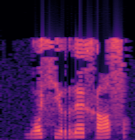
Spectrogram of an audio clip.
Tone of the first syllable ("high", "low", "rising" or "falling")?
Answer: rising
